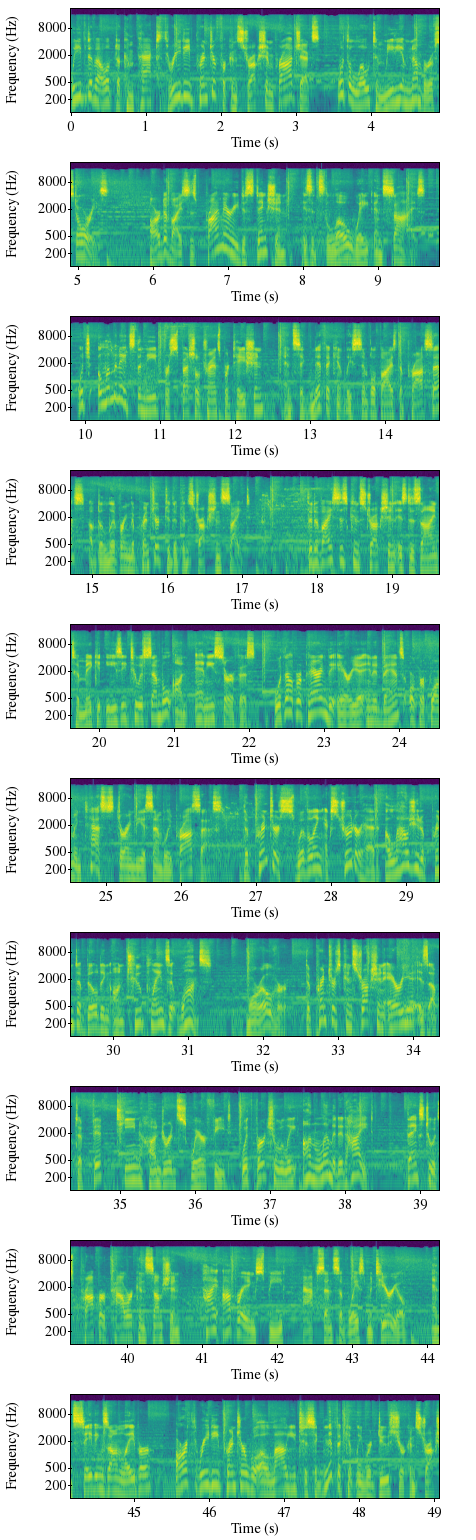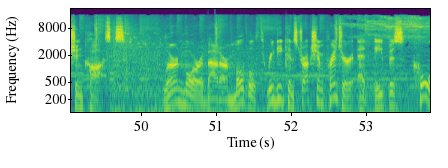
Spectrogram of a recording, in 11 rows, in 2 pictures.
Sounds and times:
Speech: 0.0 - 5.4, 6.0 - 17.3, 17.9 - 53.8
Music: 0.0 - 53.8.

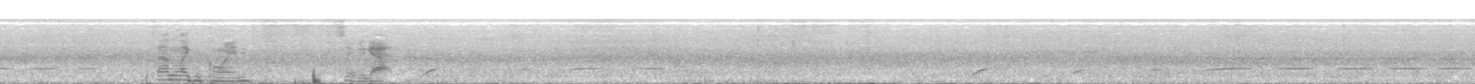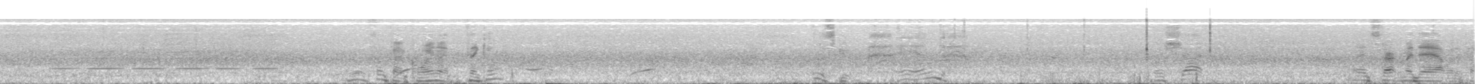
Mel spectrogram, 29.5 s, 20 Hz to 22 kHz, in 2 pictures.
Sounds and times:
Speech: 1.5 - 2.6, 18.2 - 19.8, 26.3 - 26.8, 28.3 - 29.5.

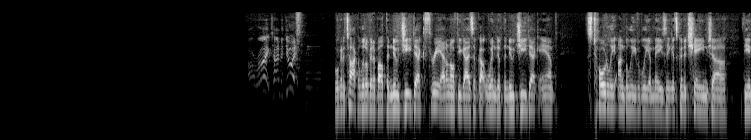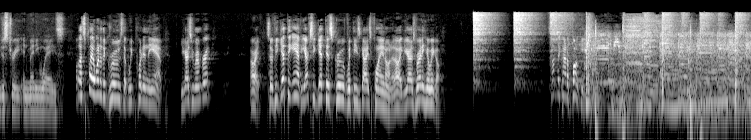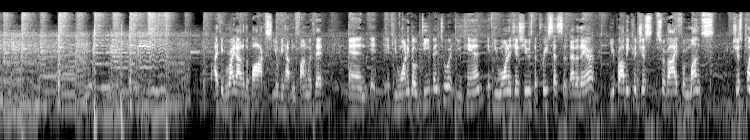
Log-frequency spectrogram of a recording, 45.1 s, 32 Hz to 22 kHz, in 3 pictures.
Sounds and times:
Speech: 4.9 - 6.1, 6.7 - 19.3, 20.0 - 24.0, 26.0 - 26.8, 34.3 - 45.0
Guitar: 5.8 - 8.0, 26.3 - 45.0.

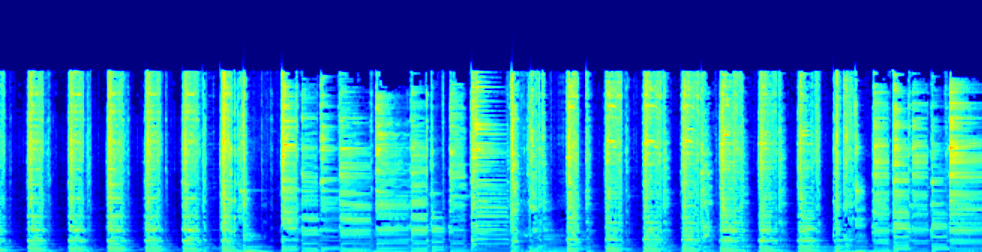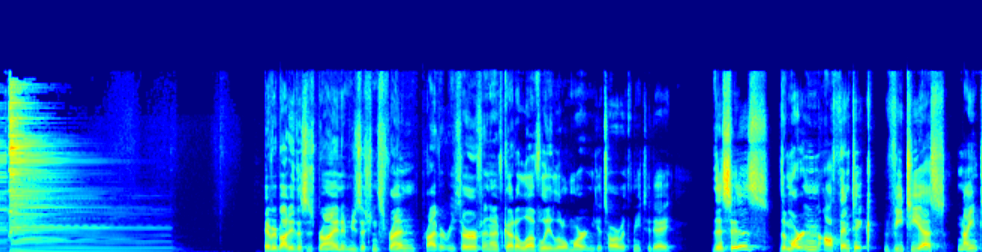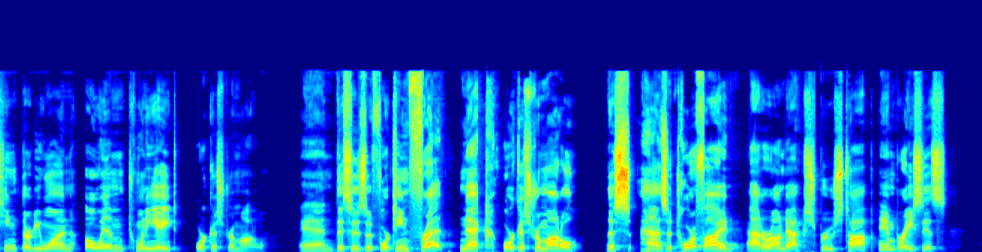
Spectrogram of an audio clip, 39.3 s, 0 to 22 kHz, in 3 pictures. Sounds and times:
Speech: 16.6 - 38.8.

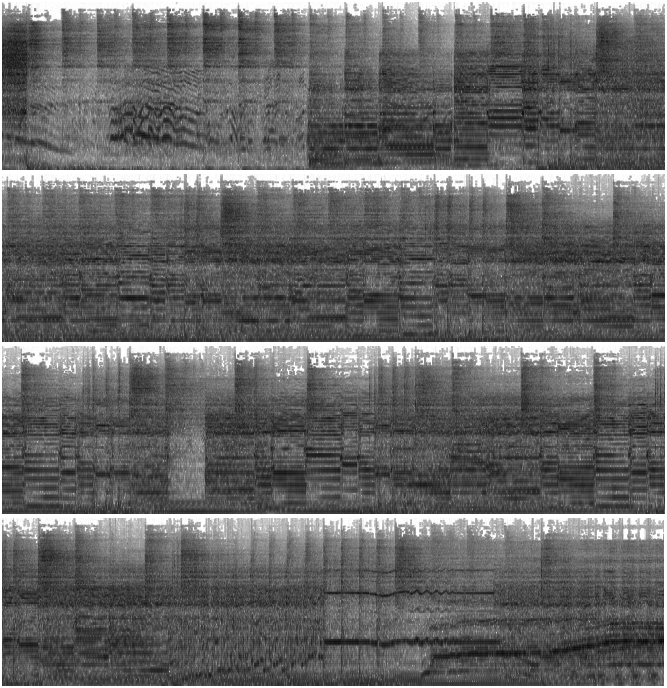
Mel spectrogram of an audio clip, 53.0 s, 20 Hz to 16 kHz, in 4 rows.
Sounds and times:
Music: 0.0 - 53.0.

